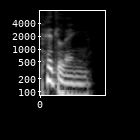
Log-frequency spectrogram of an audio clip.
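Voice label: "piddling", British English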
